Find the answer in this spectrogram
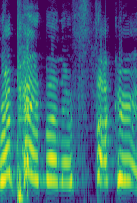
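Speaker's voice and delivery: very loud, very high, shrill shriek. Retelling a protester's words at a man: imitating someone screaming. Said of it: "She's screaming it very".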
